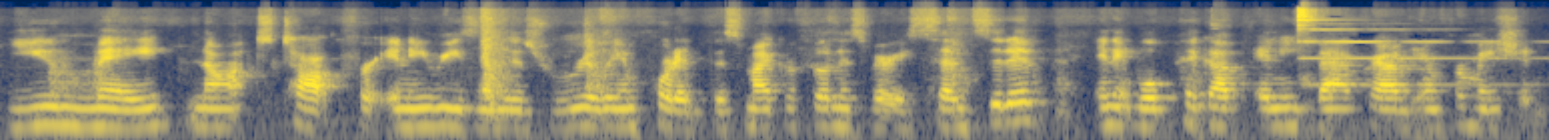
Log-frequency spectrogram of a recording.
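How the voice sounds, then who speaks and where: A woman's voice: medium pitch, little pitch movement, fairly quick, hardly any pauses, background noise. Firm woman instructing students. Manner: firm, instructive, repeats rules. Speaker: spelling bee organizer. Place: school event room.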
